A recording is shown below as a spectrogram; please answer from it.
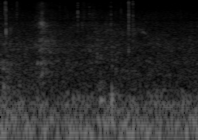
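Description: Hushed concert hall just before a choir begins: a low steady room rumble with a few faint scattered rustles and small knocks from the waiting audience and singers.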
